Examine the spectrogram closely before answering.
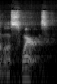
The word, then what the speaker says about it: Le Sueur: just start with the Le Sueurs. Le Sueur is actually a Belgian name, I believe, L-E-S-U-E-U-R, but they pronounce it as if there was a W in it, so it's called Le Sueur Creek.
